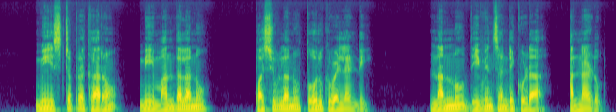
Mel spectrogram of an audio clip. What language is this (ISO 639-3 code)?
tel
